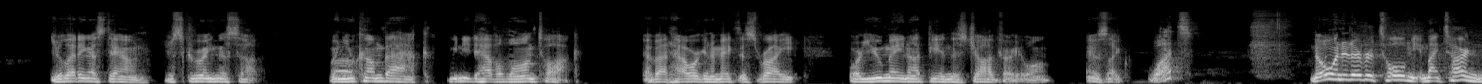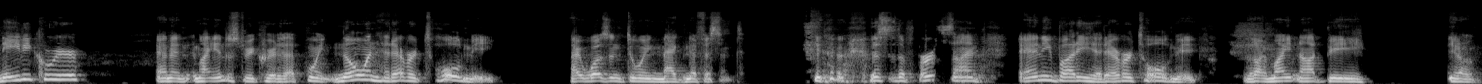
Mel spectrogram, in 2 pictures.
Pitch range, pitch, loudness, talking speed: 125-165 Hz, 140 Hz, -18 LUFS, 180 wpm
